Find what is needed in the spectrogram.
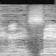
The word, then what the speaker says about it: Mendocino: Is it Mendocino? Like pepperoncini. – I think it's Mendocino. Maraschino cherry.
